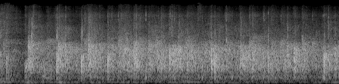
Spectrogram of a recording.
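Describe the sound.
Audience applause welcomes a historian guest onto the stage at an evening panel event. Dense, even clapping swells in after a brief quieter start and holds steady and loud to the end.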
